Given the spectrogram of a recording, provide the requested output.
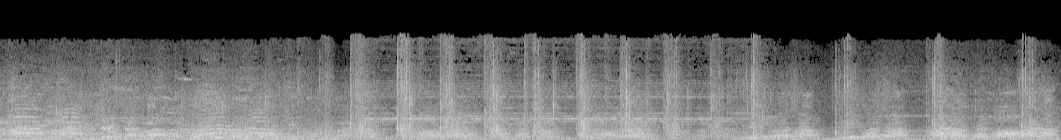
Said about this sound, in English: Protesters have chanted, "Death to the dictator," and "I will kill the one who killed my sister."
